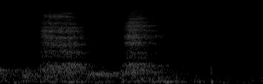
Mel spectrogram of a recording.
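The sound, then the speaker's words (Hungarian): Slow, airy breath sounds: two soft rushes of air, each lasting about half a second, with a brief pause between them and no talking, as a person slowly and audibly exhales a breath. “Igazából egy lehelet.”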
